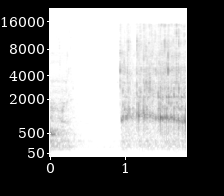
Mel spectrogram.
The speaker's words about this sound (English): Pour a whiskey.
